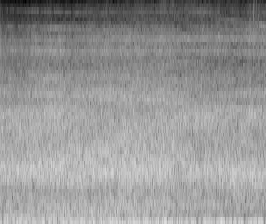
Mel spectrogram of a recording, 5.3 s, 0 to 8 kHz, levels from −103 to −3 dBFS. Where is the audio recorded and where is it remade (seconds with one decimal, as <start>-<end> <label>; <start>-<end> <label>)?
0.0-5.3 recorded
